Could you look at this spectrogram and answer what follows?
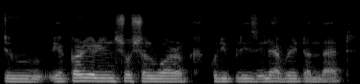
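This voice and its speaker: A man with a Nepali accent hosting a podcast, reading a measured, earnest introduction and then asking interview questions. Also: medium pitch, completely flat delivery, vocal fry, warm tone. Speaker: podcast host.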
